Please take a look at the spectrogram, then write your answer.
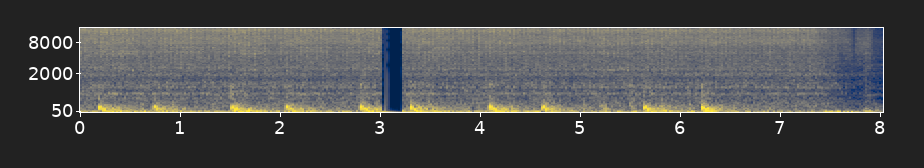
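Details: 2011-2019 Ford Explorer with engine running, wheels turned side to side, microphone clipped near the strut spring: dull thumps roughly once a second as the worn strut mount sticks then lets go, mount binding before replacement.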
